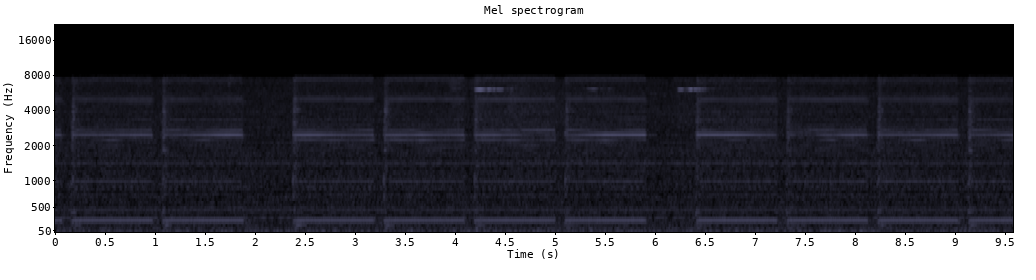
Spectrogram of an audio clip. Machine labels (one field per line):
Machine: slide rail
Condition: normal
